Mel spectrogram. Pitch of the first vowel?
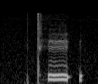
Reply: falling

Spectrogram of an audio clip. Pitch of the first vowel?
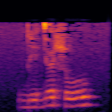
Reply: low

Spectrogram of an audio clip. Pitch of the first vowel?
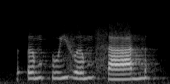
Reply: rising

